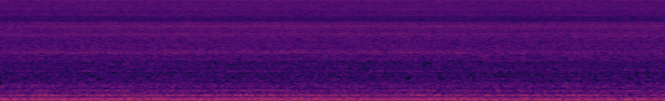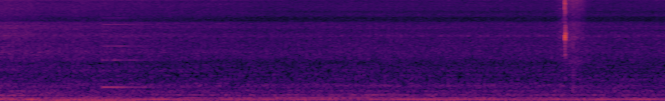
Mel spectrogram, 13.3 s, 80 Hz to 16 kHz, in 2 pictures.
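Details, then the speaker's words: 2009 Porsche Cayenne S V8 after new coil packs and spark plugs and an intake snorkel refit: steady, even drone that drops to a calmer note after a rev, no misfire stumble; runs normally. "I think it's better. It's got to be."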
